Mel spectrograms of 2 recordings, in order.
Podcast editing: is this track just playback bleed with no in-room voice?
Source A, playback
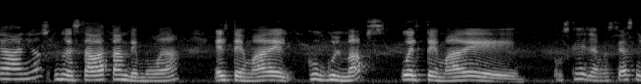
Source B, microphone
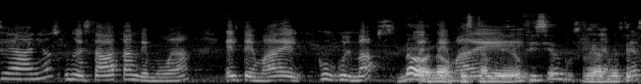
No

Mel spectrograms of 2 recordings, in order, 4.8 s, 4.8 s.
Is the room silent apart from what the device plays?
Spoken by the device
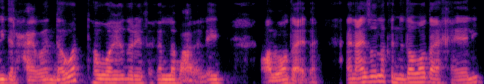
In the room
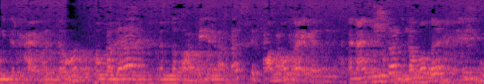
No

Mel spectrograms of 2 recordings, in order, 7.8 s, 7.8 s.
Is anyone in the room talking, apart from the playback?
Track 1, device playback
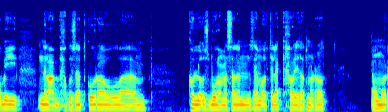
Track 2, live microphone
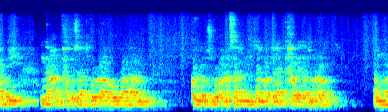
No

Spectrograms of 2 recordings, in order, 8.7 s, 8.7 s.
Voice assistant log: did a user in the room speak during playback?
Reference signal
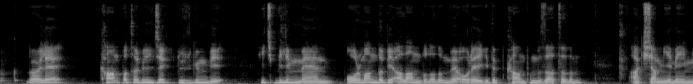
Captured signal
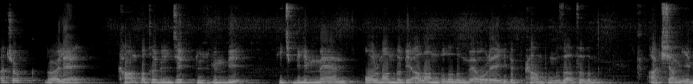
No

